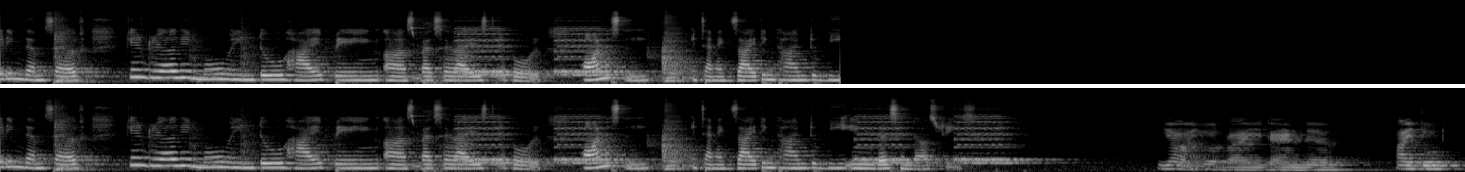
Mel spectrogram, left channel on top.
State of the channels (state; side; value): drops out; left; at 8.4 s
